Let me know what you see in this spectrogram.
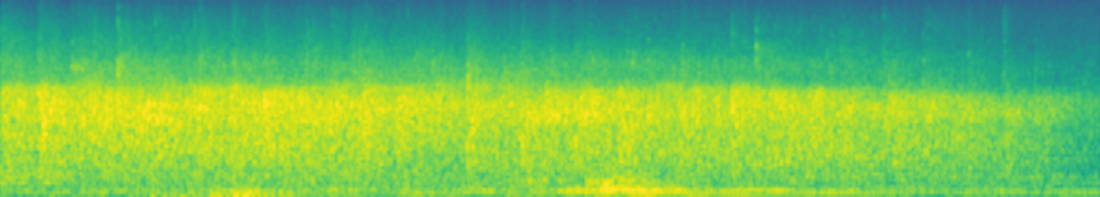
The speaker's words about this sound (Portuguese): Agora você pode dar a melhor salva de palmas para Jesus.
